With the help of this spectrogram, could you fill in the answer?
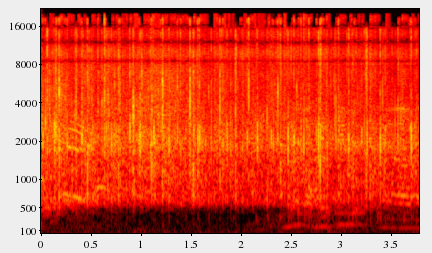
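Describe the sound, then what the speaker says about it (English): Steady applause from a film festival audience in Seattle, a dense even patter of many hands clapping, with a faint voice underneath toward the end. "We can give John an applause."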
